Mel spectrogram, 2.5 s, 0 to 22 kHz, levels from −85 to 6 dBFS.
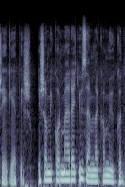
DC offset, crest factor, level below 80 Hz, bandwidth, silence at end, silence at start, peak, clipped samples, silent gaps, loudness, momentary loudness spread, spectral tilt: under 0.1%; 12 dB; -36 dBFS; 13.5 kHz; 0 s; 0 s; -4 dBFS; under 0.1%; none; -17 LUFS; 7 LU; -5.5 dB/octave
